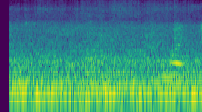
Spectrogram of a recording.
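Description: Steady low hum of a supermarket aisle lined with glass-door refrigerated cases, with a voice starting to speak near the end.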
